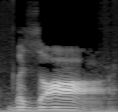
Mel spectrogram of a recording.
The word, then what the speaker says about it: bizarre: deep sound 2连音。bizarre 所以这边 AR 就是一个2连音就是 ARR zar bizarre 那当然我们看第二个字 operation OP interpon ER interpon ATION 当然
